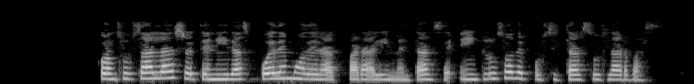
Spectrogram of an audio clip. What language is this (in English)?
Spanish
